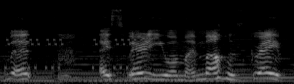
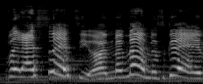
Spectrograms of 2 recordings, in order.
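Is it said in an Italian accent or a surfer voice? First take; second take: surfer; Italian. First: It is said in a laid-back surfer voice. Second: It is said in a put-on Italian accent.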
